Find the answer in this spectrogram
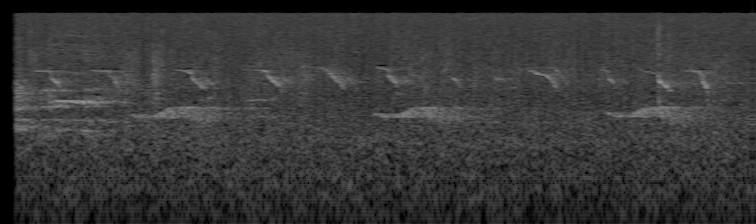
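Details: Common iora, a resident bird of open forest, mangroves and parks, calling: a series of short, thin, rising whistled notes about twice a second, mixed with lower, drawn-out slurred whistles over a steady outdoor hiss.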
